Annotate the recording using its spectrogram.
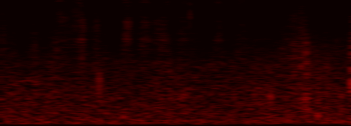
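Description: Pen writing on a small paper card, a faint run of short scratchy strokes.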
